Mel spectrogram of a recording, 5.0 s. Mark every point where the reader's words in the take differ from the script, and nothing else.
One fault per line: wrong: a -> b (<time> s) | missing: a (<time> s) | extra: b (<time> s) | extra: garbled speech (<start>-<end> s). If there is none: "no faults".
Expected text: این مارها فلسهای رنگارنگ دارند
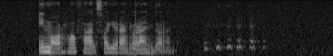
no faults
